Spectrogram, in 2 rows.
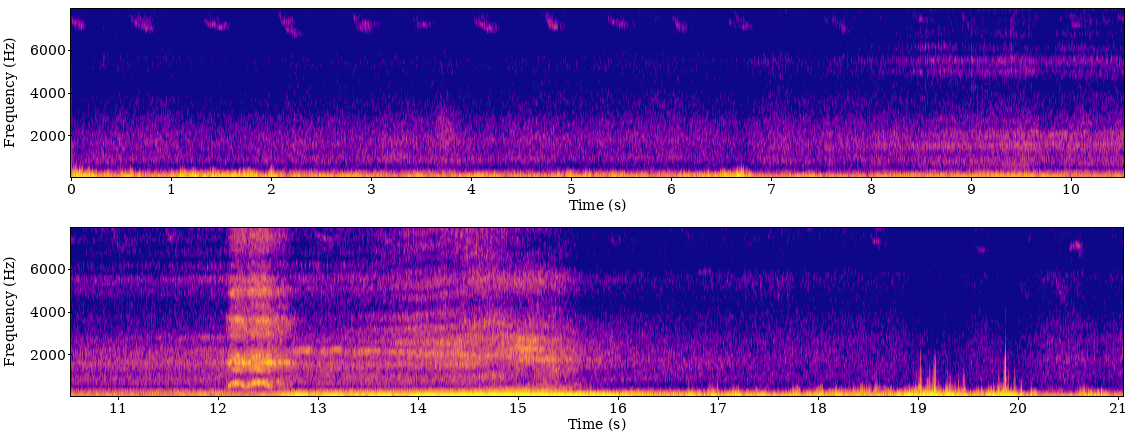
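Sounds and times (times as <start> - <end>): car engine driving past: 7.7 - 16.8.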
